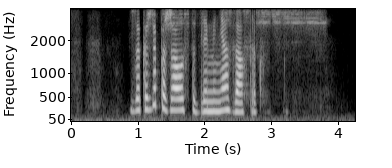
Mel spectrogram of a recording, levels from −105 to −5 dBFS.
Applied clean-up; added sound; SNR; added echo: neural diffusion model UNIVERSE++.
